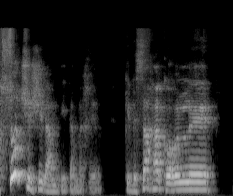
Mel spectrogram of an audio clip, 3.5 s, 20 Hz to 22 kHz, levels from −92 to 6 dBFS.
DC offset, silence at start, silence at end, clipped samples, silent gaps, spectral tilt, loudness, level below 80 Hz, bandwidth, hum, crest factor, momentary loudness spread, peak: under 0.1%; 0 s; 0.3 s; under 0.1%; none; -5.5 dB/octave; -25 LUFS; -72 dBFS; 12.5 kHz; none; 18 dB; 20 LU; -8 dBFS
